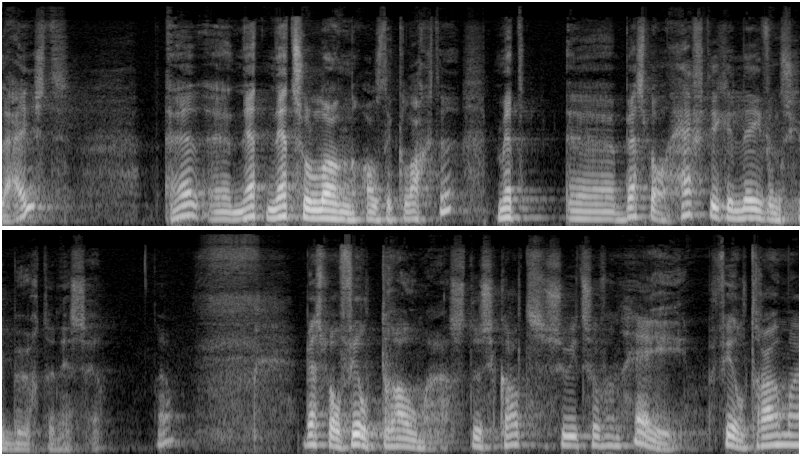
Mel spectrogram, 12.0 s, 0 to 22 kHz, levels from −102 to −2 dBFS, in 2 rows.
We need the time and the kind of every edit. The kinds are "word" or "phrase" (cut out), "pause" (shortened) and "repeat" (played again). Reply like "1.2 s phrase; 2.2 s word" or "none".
none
